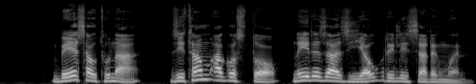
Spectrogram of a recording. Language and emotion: Bodo, neutral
